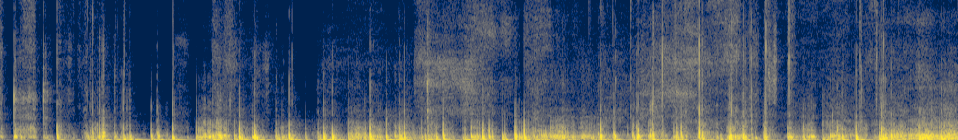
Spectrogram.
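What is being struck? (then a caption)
Faux leather handbag. A medium, hollow red faux leather handbag is held in both hands and tapped and scratched with fingertips and nails on its side and top. The result is a quick, steady stream of soft, dull taps mixed with dry scratching, heavy in the lows with little brightness. Each tap dies away almost at once.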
